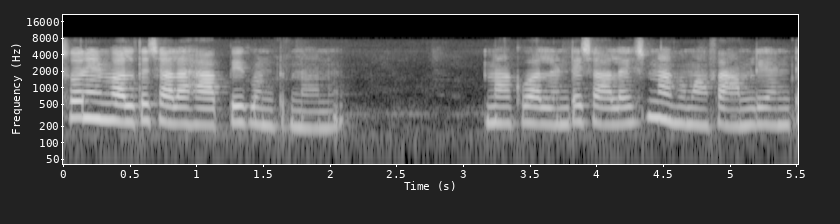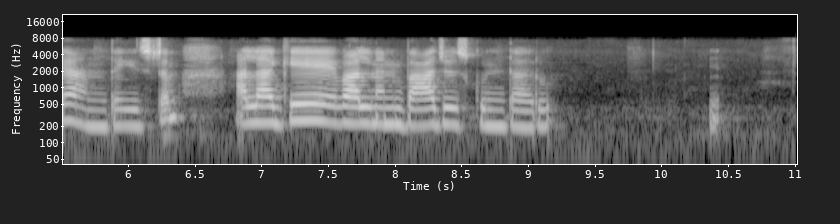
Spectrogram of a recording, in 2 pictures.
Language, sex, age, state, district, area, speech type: Telugu, female, 18-30, Andhra Pradesh, Palnadu, urban, spontaneous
